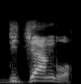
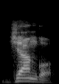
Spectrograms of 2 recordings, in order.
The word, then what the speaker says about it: Django: you may call it dijango hey that's kind of weird the D is silent it's called Django so pip install Django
